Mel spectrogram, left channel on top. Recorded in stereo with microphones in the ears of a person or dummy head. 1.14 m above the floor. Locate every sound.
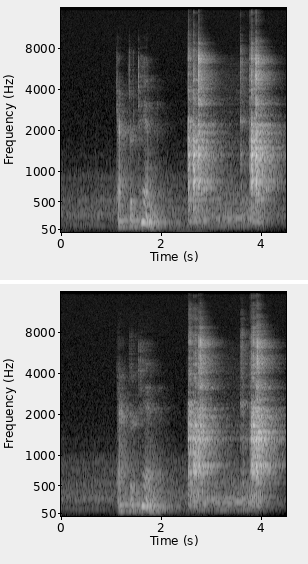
1.1 s a man speaking: 70° left (ahead or behind), 1.2 m
2.5 s tapping: 50° left (ahead or behind), 3.5 m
